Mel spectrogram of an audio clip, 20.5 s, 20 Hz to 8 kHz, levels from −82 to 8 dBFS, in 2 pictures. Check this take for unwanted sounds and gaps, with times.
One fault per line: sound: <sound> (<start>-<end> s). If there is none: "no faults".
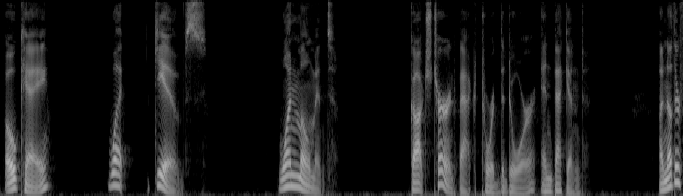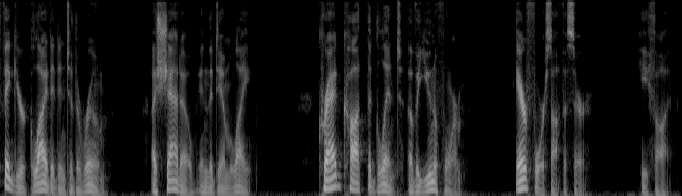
no faults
